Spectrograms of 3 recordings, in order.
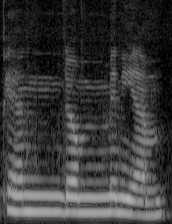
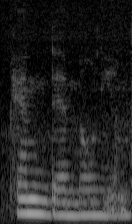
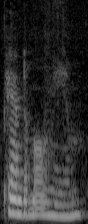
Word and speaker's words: Pandemonium: have read delirium and i think i read pandominium pandemonium pandemonium i could say it right i think i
